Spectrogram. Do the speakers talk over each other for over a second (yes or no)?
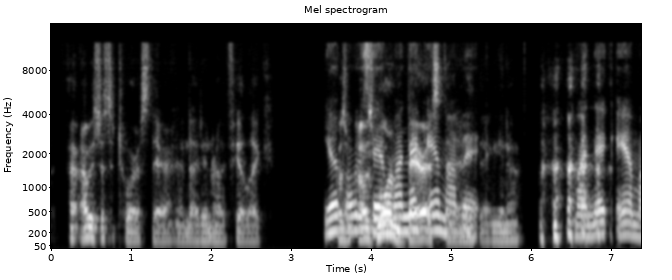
yes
